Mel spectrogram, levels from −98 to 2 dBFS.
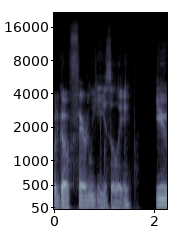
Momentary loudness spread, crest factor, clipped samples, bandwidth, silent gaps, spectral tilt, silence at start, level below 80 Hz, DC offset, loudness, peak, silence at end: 8 LU; 20 dB; under 0.1%; 17.5 kHz; 1.79-2.02 s; -5.5 dB/octave; 0 s; -58 dBFS; under 0.1%; -44 LUFS; -24 dBFS; 0 s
